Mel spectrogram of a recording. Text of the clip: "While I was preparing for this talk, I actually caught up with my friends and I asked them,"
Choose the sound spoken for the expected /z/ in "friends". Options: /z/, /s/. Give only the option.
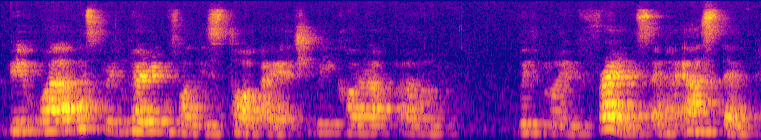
/s/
